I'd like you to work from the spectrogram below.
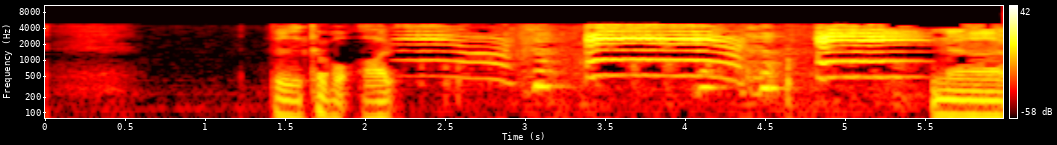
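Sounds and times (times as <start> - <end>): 
speech: 1.4 - 2.4, 3.0 - 3.4, 4.0 - 4.9, 5.5 - 5.9
cat yowling and wailing: 2.2 - 5.7.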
